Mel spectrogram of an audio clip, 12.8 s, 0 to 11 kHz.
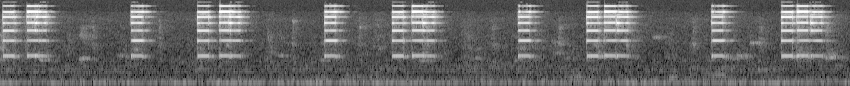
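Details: MJX Bugs 3 drone left without a connection to its transmitter: after some minutes, short high beeps in single and double bursts every couple of seconds sound the lost-signal locator warning.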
